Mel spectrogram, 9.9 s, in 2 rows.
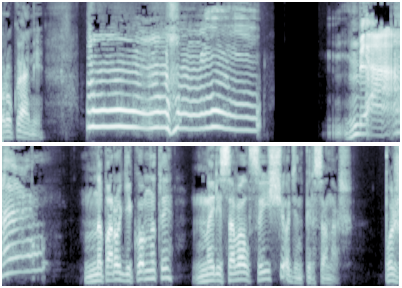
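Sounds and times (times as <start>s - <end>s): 
speech: 0.0s - 3.3s, 4.1s - 9.9s
woman's plaintive moan: 1.1s - 3.3s.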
